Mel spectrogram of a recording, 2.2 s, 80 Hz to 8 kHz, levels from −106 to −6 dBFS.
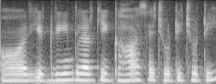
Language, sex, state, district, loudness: Hindi, female, Bihar, Saran, -16 LUFS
